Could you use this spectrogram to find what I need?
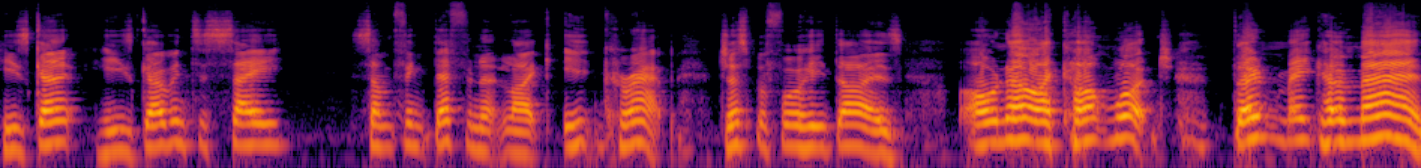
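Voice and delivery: high, loud, swooning, gushing fangirl voices.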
